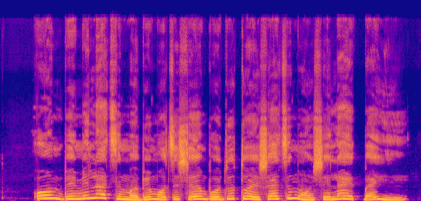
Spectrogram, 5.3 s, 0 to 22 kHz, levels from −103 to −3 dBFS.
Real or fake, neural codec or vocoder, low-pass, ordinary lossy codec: fake; vocoder, 48 kHz, 128 mel bands, Vocos; none; none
